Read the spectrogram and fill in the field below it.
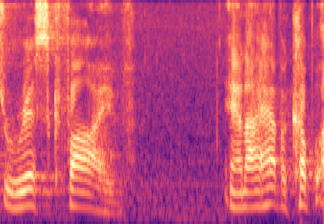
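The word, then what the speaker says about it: RISC-V: if you're interested in that it's called it's pronounced risk five and i have a couple i have a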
